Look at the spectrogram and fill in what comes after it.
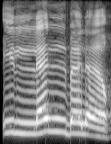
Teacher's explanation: Hamzatul Wasl will fall away because of the continuation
